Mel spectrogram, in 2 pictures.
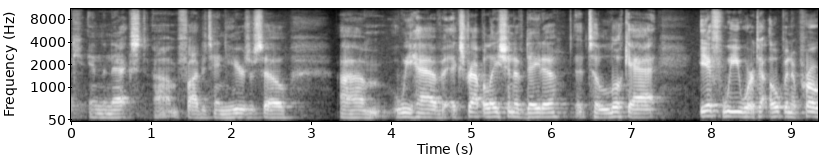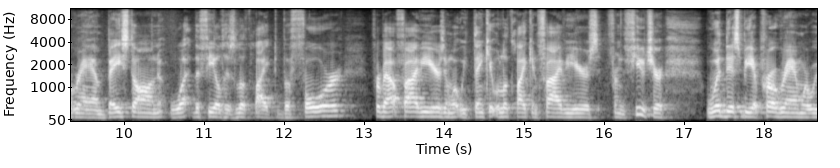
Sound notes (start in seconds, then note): none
